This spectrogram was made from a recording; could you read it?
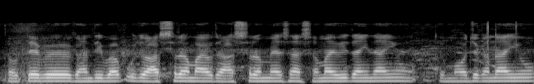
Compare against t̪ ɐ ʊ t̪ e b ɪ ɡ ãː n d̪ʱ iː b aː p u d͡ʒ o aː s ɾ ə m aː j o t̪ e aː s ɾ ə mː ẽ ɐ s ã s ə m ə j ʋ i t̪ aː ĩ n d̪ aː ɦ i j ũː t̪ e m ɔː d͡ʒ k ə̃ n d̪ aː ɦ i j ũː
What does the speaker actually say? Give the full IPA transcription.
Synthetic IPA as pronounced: t̪ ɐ ʊ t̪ e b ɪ ɡ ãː n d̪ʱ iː b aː p u d͡ʒ o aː s ɾ ə m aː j o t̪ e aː s ɾ ə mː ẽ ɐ s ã s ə m ə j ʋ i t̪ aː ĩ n d̪ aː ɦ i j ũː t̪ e m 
